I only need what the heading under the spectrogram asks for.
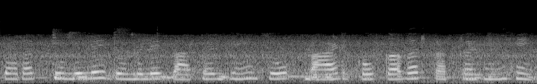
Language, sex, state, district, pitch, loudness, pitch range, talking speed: Hindi, female, Madhya Pradesh, Dhar, 260 Hz, -16 LUFS, 250-275 Hz, 125 wpm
